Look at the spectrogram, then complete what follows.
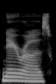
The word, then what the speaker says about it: Nowruz: The Nowruz, or New Year's Day here as in Syria, locally pronounced Nayraz, was established in ancient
